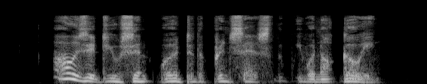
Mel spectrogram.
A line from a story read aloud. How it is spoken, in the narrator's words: he said in an irritable whisper, his voice failing him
